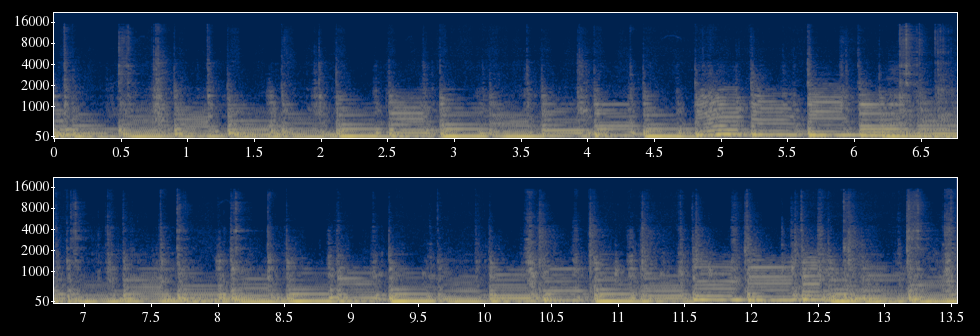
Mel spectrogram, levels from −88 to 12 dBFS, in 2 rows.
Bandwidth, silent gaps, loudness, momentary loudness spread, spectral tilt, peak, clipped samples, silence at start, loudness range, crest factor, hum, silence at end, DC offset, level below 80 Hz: 4.3 kHz; none; -22 LUFS; 6 LU; -9.5 dB/octave; -6 dBFS; under 0.1%; 0 s; 1 LU; 14 dB; none; 0 s; under 0.1%; -22 dBFS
